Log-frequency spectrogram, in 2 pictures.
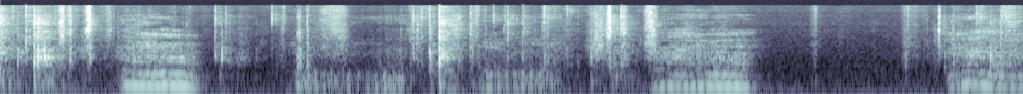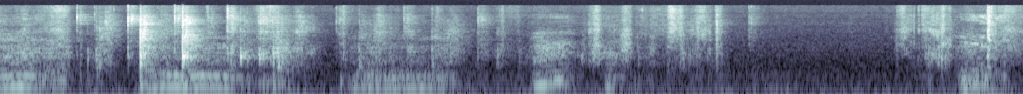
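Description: A Miniature Dachshund gives short, low, voiced bursts in quick succession, with faint human voices nearby.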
